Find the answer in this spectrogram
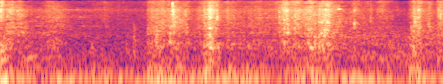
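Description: Quiet rustling of a shopping bag being lifted and moved, with a few light knocks.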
